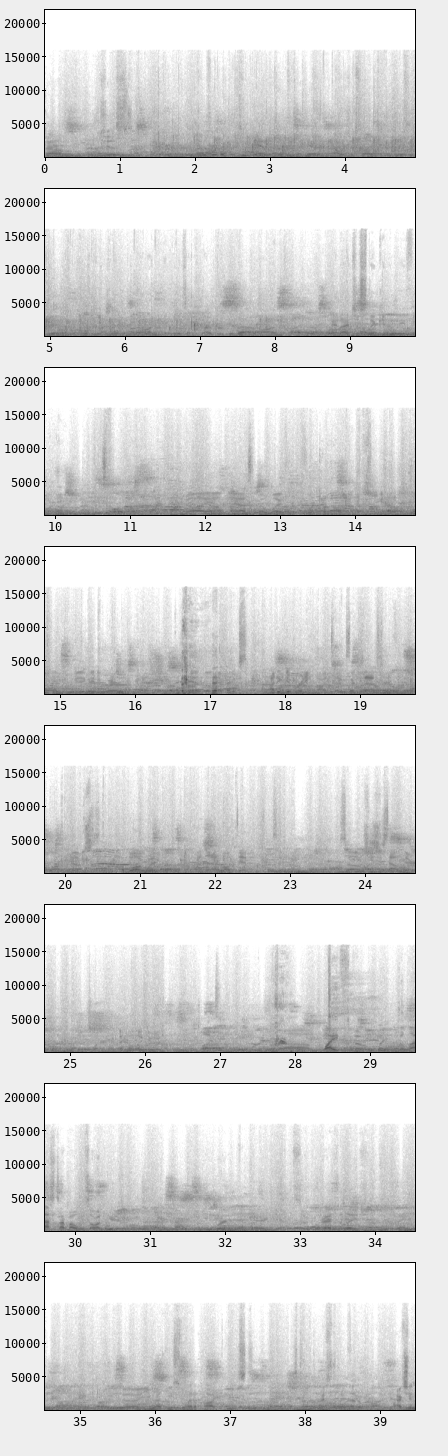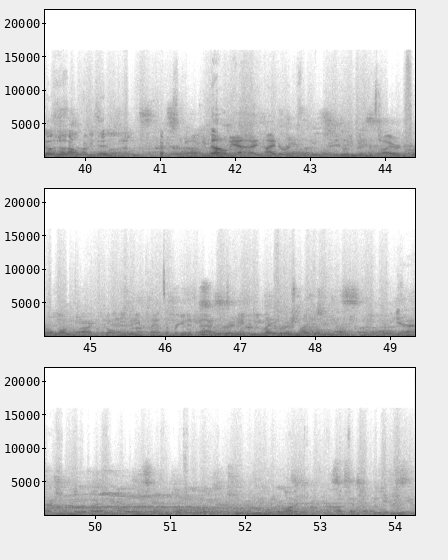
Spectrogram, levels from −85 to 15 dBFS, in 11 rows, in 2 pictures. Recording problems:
murmuring crowd; very loud; throughout; 3 dB above the speech
abrupt cut into speech; at the start

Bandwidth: 16 kHz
